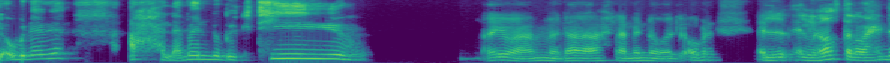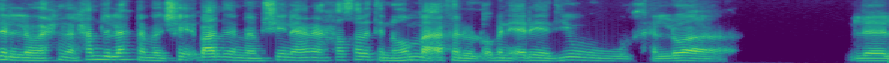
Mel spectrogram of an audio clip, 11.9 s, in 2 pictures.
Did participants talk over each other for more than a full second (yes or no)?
no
